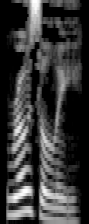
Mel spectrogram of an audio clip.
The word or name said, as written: rosalee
